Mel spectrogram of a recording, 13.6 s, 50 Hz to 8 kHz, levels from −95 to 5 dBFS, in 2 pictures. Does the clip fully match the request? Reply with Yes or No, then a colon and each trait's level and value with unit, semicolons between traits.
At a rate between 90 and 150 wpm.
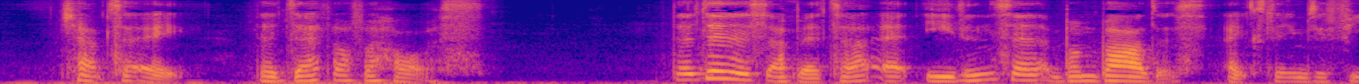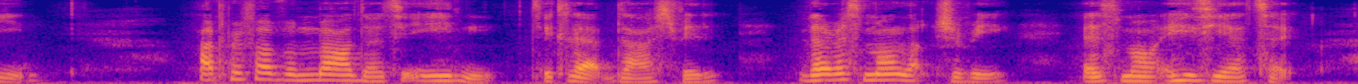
Yes: average, 140 wpm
